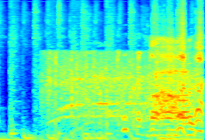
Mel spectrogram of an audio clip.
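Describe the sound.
A burst of applause sound effect, inserted from the built-in effects of a Google recording tool, that builds and grows louder toward the end, with voices and a bit of laughter mixed underneath the dense clapping.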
